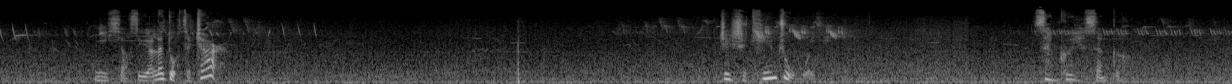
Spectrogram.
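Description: A young woman speaks calmly and teasingly nearby.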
